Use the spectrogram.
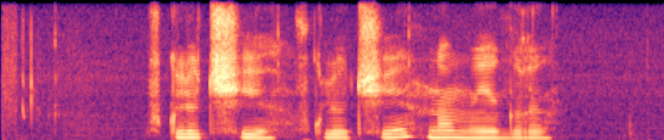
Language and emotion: Russian, neutral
